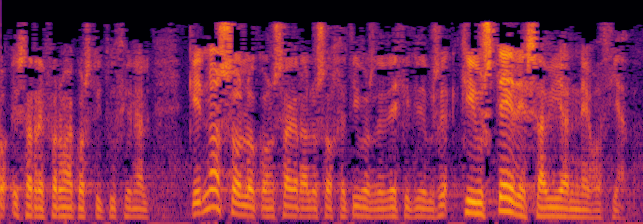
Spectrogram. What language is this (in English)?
Spanish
